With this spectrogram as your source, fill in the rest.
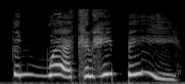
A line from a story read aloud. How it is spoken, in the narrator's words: Hermia cried desperately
